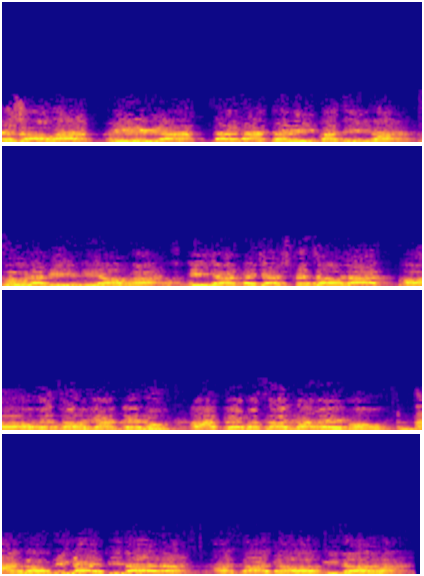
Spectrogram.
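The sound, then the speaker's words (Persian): A large crowd of farmers from east and west Isfahan chants loudly in unison at a Saturday rally in the town of Chadegan, protesting the transfer of their water rights from the Zayandeh River and its drying up; shouted slogans rise and fall rhythmically with brief pauses, steady and dense throughout. “بنابر گزارش‌های منتشر شده در شبکه‌های اجتماعی، کشاورزان شرق و غرب اصفهان در اعتراض به واگذاری حقابه خود از زاینده رود و خشکی این رودخانه روز شنبه در شهر چادگان تجمع کردند.”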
